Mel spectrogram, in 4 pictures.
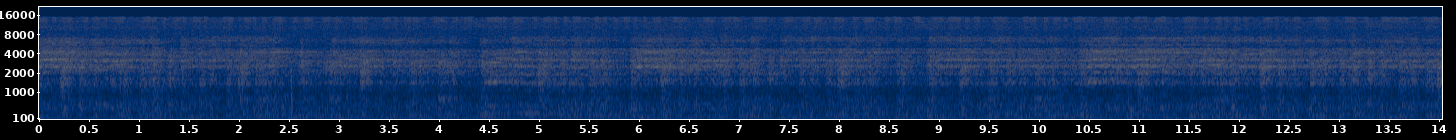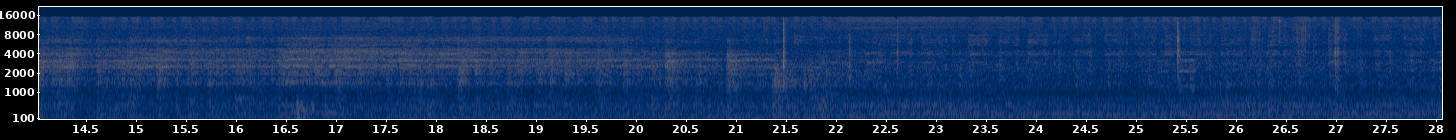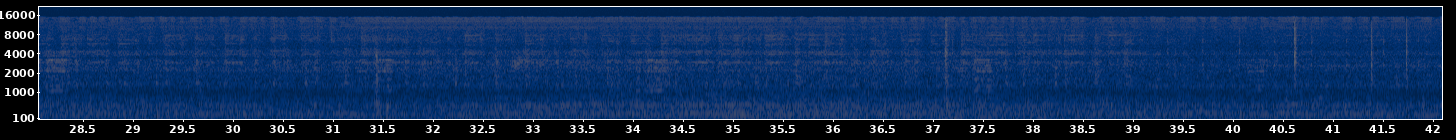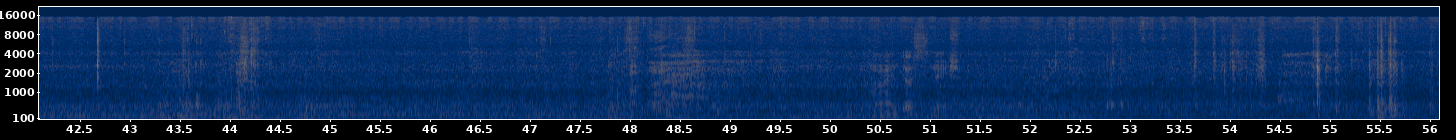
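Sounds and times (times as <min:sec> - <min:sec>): music from car stereo: 0:00.0 - 0:56.0.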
